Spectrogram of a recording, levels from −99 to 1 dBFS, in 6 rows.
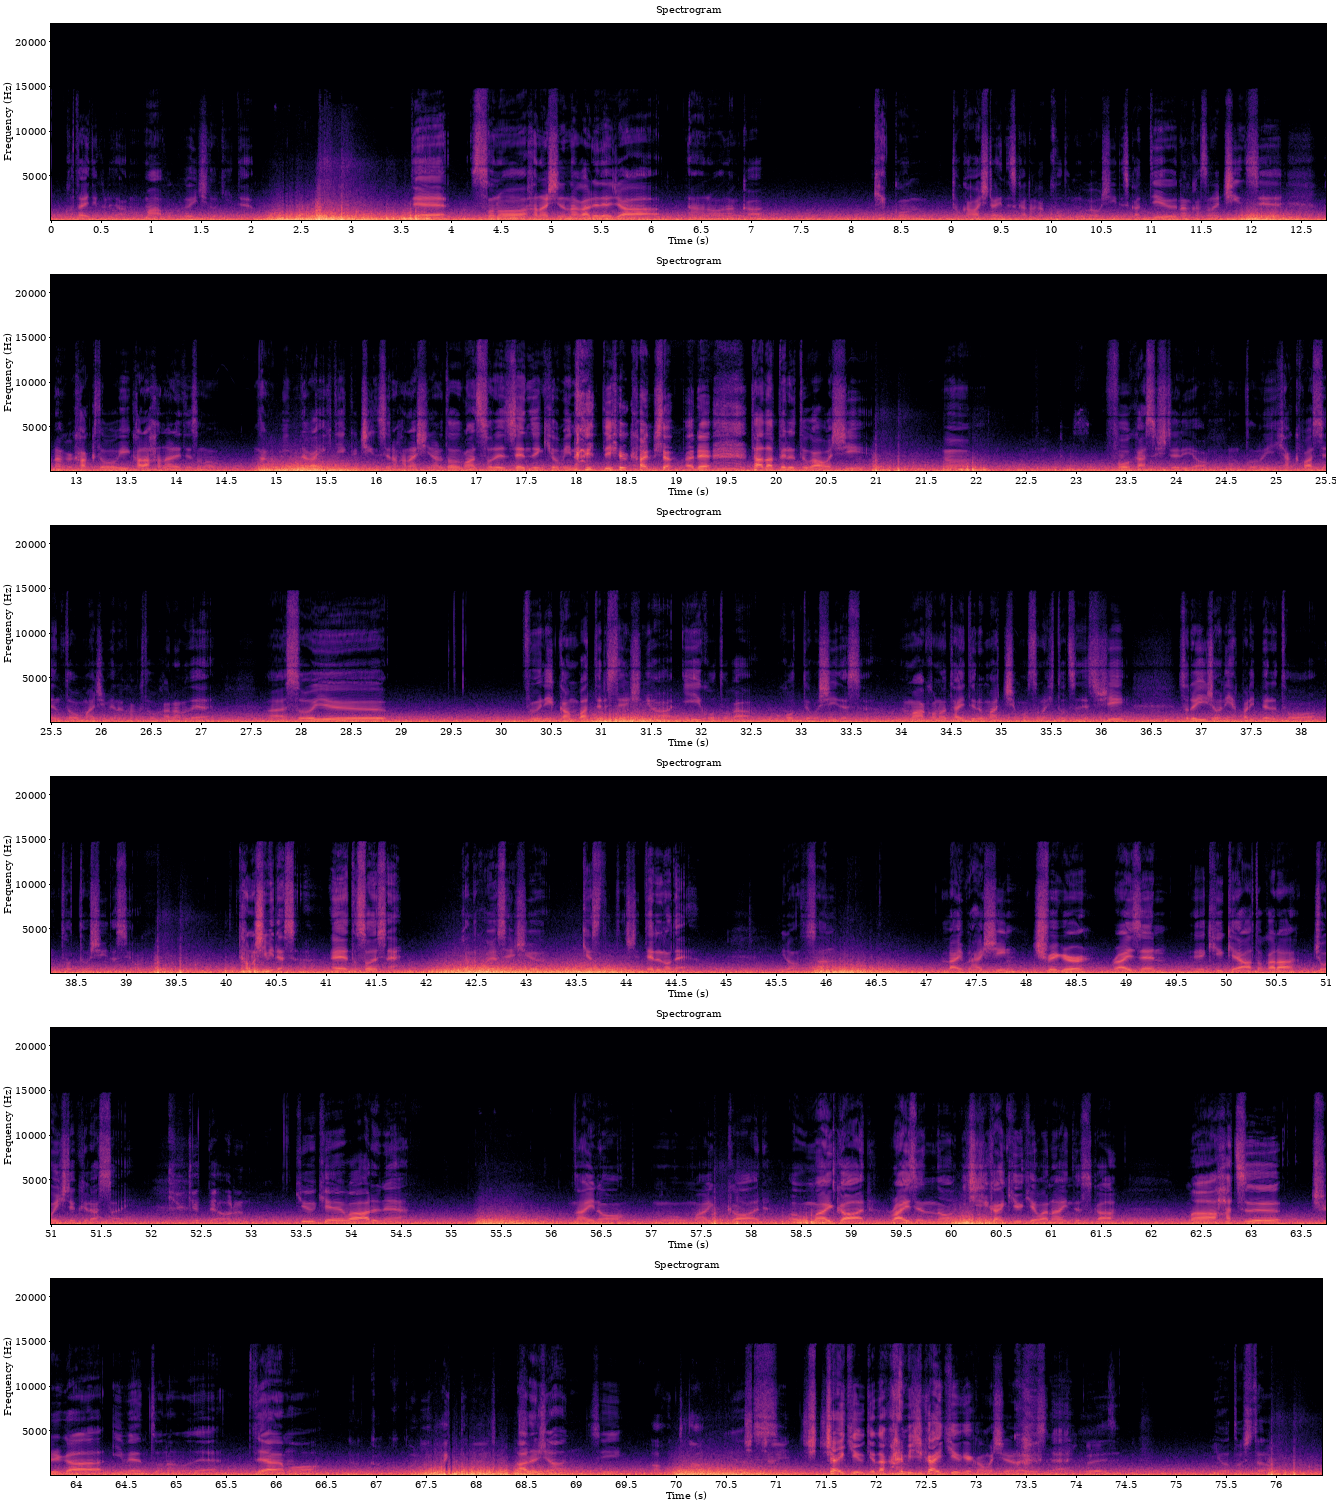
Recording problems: wind noise on the microphone; heavy; as loud as the speech

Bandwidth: 14.5 kHz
